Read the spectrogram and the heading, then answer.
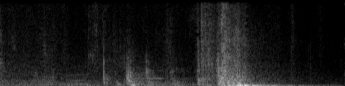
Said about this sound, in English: looks deep in thought as the door bearing a gold government crest shuts behind her.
